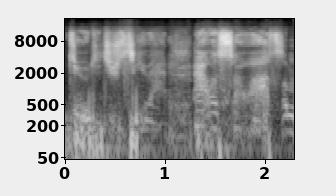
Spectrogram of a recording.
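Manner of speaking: high unvoiced whisper, kid at a sleepover; hushed excitement past bedtime; excited whisper. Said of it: "you're just like".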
